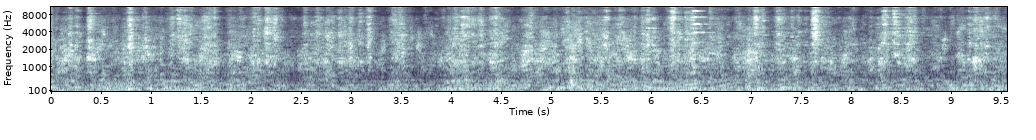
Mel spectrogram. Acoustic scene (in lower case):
kitchen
